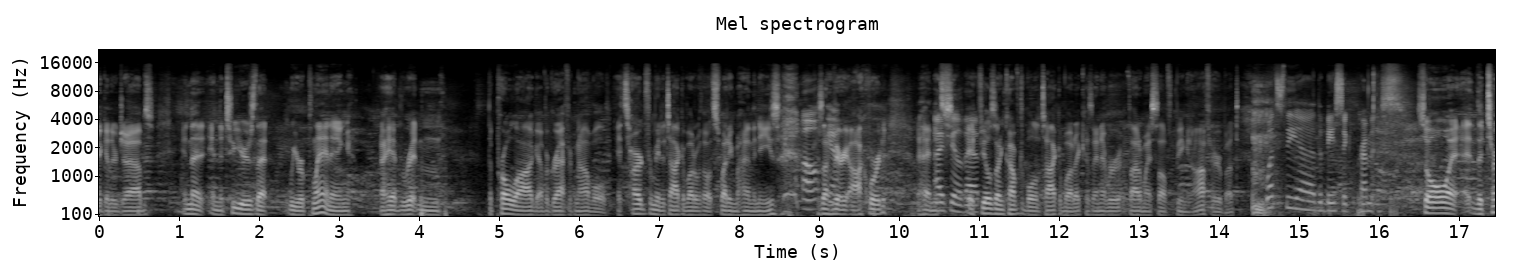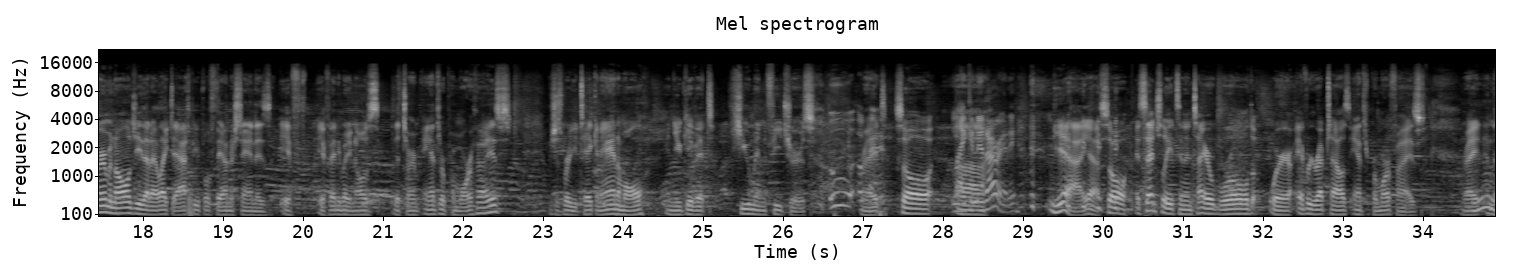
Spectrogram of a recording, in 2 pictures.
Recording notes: Live at The Loch. Owners of The Loch Cafe and Games, for letting us record in your space.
